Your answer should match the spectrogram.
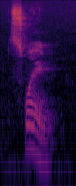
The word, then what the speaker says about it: Swain: Swain. I'm sorry? It's like Wayne with an S.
